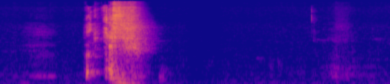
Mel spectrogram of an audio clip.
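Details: Sneeze from a sick nonbinary person (he/they): a quick indrawn breath, then one loud, forceful, rasping sneeze, then quiet. The recording also has very harsh sneezes and some harsh coughing.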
